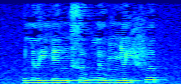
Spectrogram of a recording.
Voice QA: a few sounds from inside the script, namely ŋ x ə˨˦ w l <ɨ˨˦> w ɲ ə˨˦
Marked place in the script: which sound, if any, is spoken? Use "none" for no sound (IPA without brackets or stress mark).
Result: ə˨˦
